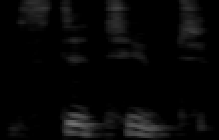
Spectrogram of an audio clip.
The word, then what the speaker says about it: substitute: So there's a B there that's not wildly aspirated. It's just substitute.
